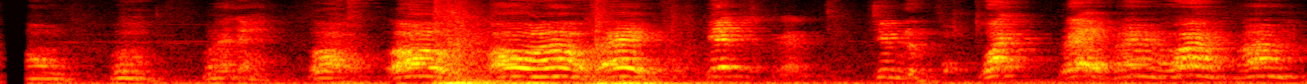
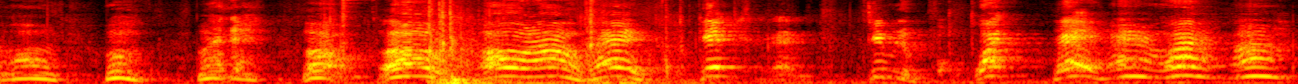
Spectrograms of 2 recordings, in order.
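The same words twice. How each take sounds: First: Starts hushed, then bursts into a high shout. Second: High, loud startled cries; panicked high yelp. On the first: Same panic repeated, quieter start. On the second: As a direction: panic as someone bursts in. Panicked character being confronted. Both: Acted.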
